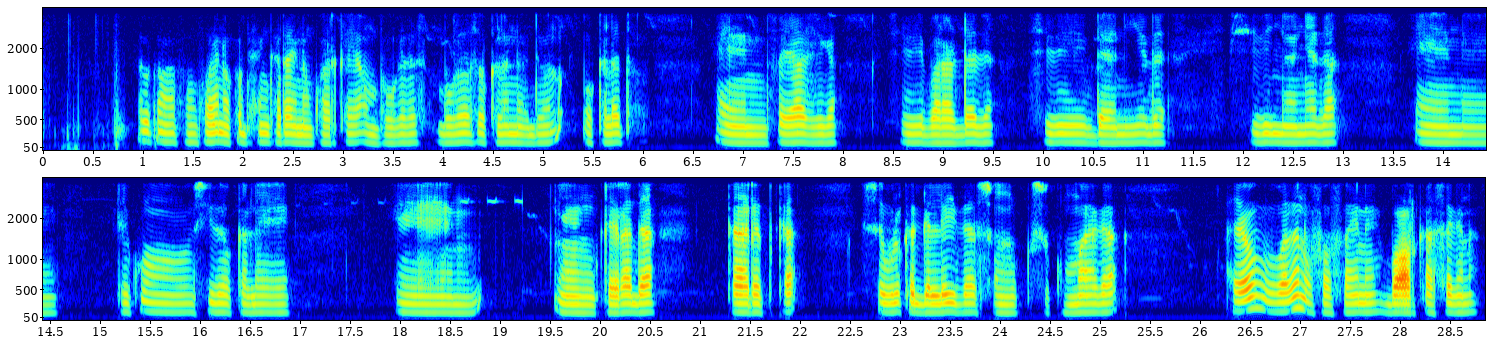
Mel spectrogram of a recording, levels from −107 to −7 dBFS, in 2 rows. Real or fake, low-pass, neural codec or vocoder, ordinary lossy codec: real; 3.6 kHz; none; none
